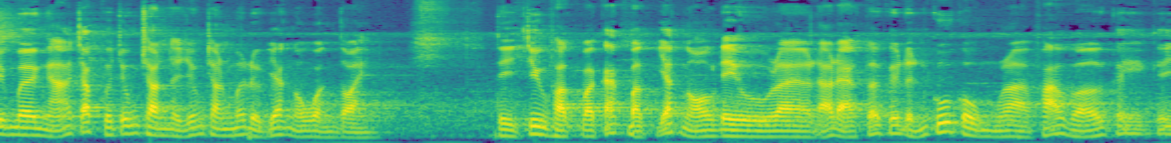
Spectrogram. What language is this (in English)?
Vietnamese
